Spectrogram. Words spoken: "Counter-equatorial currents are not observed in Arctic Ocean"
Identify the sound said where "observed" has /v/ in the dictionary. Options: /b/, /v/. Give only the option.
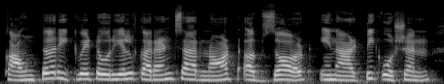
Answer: /b/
